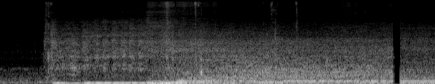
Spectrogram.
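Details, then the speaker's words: Nissan Armada V8 with about 230,000 miles, first start after replacing valve covers (spark plug hole gaskets built in); short crank, catches at once and settles to smooth even idle, healthy start. "fired went right up but the odometer was doing something weird"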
